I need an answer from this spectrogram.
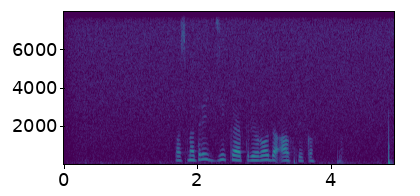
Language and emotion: Russian, neutral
